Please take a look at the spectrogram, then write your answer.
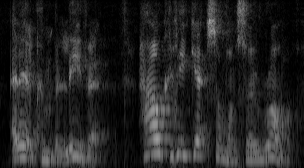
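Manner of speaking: usual speaking voice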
